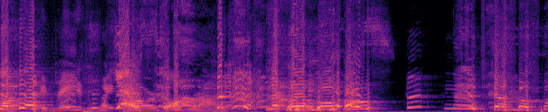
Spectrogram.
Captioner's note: everyone starts laughing; everyone continues to laugh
